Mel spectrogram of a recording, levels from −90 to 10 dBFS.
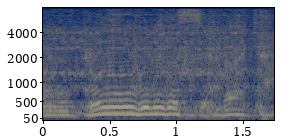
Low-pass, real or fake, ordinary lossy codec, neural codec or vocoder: none; fake; none; codec, 16 kHz, 4 kbps, FunCodec, trained on LibriTTS, 50 frames a second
